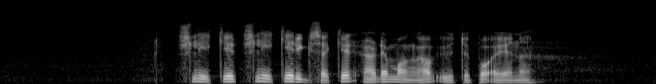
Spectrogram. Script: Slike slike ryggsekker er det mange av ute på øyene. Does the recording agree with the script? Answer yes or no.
yes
